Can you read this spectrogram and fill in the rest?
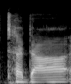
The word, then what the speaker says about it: Tada: It's called Tada SLR. – Can you say that right, please? – Ta-da! But it's ta-da with two A's at the end. So it's like really ta-da. It's like ta-da.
